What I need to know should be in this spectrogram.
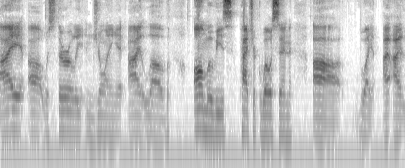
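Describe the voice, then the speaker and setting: At a very slow pace, a man speaks with a very deep, low pitch and a bright, sharp tone. His pitch swings very widely, and room echo is audible. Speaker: YouTube movie reviewer. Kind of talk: casual movie review chat. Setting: home studio.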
